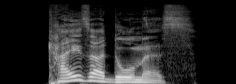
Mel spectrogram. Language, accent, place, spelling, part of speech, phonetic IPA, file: German, Germany, Berlin, Kaiserdomes, noun, [ˈkaɪ̯zɐˌdoːməs], De-Kaiserdomes.ogg
- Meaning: genitive singular of Kaiserdom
